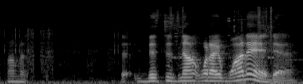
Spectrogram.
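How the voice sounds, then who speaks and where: A campy streamer with a mid-pitched, very animated voice chats casually through a game and with viewers, full of exclamations and drag slang. Clear background noise and ambience sit behind the voice. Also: unhurried. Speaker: live streamer and host. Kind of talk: casual live gaming commentary and chat with viewers.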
